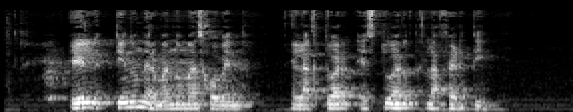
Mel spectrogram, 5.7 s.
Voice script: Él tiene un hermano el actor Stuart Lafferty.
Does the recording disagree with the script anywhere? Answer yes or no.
yes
